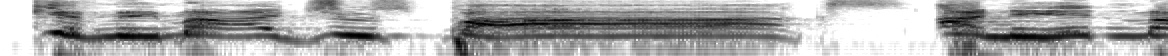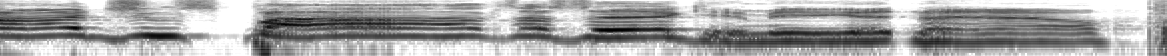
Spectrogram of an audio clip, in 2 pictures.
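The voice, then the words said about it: Sylvester Stallone impression, shouting. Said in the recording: “I was imitating Sylvester Stallone asking for a drink.”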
